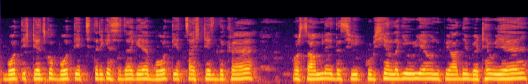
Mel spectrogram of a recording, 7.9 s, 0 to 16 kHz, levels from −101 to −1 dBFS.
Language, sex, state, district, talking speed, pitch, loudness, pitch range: Hindi, male, Rajasthan, Bikaner, 225 wpm, 165 Hz, -14 LUFS, 160-170 Hz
